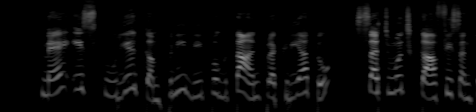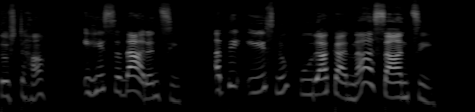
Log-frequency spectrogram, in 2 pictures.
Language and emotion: Punjabi, happy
